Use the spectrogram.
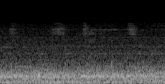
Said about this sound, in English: Wow, that engine sounds like a squealing pig.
